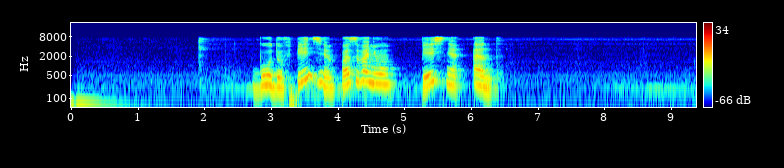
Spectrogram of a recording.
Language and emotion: Russian, positive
